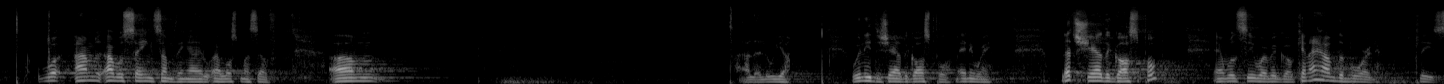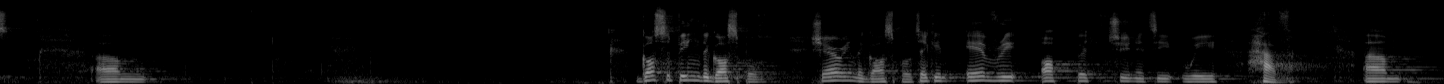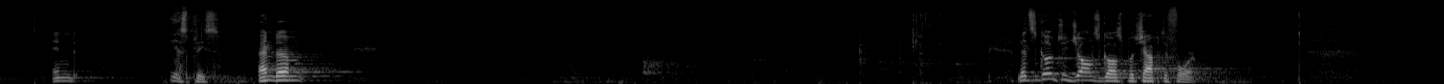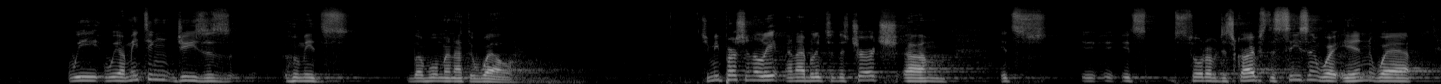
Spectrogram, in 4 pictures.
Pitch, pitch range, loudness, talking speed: 155 Hz, 135-170 Hz, -36 LUFS, 95 wpm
